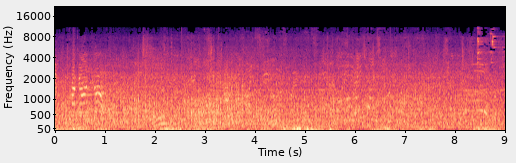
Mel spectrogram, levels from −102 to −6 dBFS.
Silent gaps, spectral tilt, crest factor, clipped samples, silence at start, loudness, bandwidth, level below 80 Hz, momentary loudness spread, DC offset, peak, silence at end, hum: none; -5.5 dB/octave; 16 dB; under 0.1%; 0 s; -18 LUFS; 11.5 kHz; -24 dBFS; 6 LU; under 0.1%; 0 dBFS; 0 s; none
